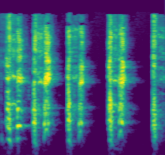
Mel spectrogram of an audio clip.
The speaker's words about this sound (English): He coughing because of some bullshit.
